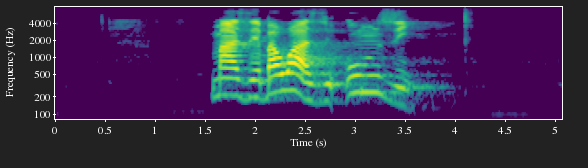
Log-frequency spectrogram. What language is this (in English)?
Xhosa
